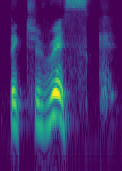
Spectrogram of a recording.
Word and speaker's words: picturesque: The stress here is picture. It is on the first part, and we say picture. But in the second word, the stress is on picturesque. Picturesque. The stress comes towards the other side of the word.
